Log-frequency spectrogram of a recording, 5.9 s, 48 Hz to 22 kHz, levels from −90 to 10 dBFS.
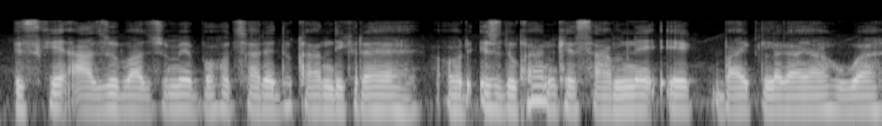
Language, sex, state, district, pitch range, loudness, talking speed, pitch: Hindi, male, Jharkhand, Garhwa, 105-110 Hz, -16 LUFS, 195 wpm, 110 Hz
